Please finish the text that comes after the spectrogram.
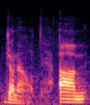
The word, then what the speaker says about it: Jon'al: Am I pronouncing that correctly? Jon'al. Jon'al.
